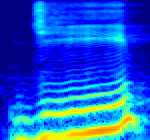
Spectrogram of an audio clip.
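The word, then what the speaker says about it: جيم: প্রথম হরফটি হল জিম। পরের হরফটি হা। পরের হরফটি খ। আপনারা আমার সাথে বলুন জিম। হা খ জিম হরফটি বারিক হরফ এটা উচ্চারণ করতে হবে তিন আলিফ টেনে দেখুন আমি কিভাবে উচ্চারণ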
